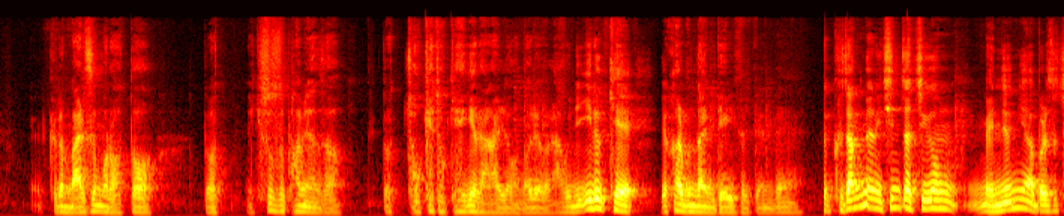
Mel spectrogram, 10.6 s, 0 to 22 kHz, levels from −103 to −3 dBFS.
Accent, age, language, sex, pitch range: native, 40-59, Korean, male, 85-125 Hz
